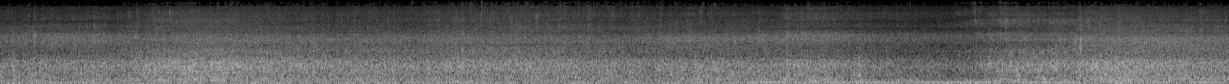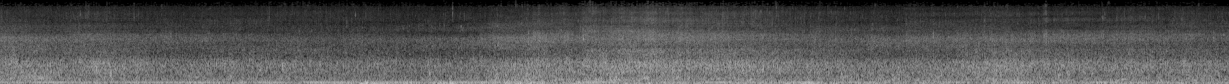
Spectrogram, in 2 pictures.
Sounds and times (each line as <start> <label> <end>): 0.0 sea 24.5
